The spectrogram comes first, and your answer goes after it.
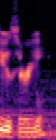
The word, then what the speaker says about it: Usery: was first of all how do you pronounce it is it really usury and where did that name come from it is usury okay and it comes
